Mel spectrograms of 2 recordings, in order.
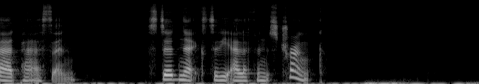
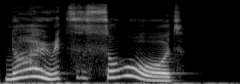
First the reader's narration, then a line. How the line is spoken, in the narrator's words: The second person stood next to one of the elephant's tusks and put his hand to the hard, shiny spear, exclaiming with fear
